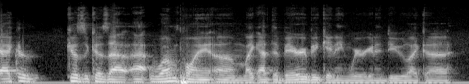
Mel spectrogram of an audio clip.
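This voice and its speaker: With very deep, low pitch and lively intonation, a man talks at a moderate pace amid noticeable background noise and audible room echo. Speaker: bassist in a pop punk band. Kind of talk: casual chat. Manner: halting, many fillers and repeats.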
